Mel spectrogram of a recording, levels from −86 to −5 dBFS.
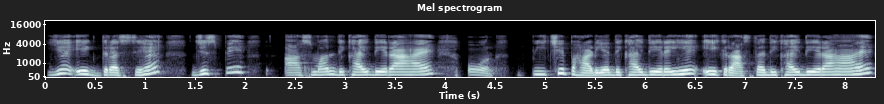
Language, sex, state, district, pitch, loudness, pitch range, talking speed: Hindi, female, Jharkhand, Sahebganj, 200 Hz, -17 LUFS, 185-230 Hz, 165 wpm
